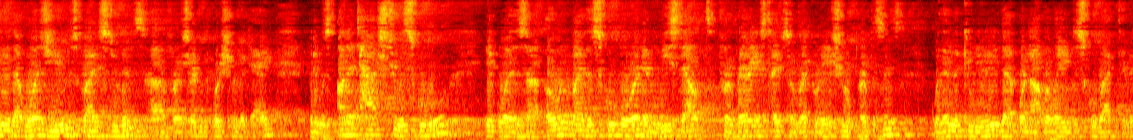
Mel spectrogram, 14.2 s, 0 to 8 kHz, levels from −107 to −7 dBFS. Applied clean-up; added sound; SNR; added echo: none; Telephone; 18 dB; reverberation time 2.5 s.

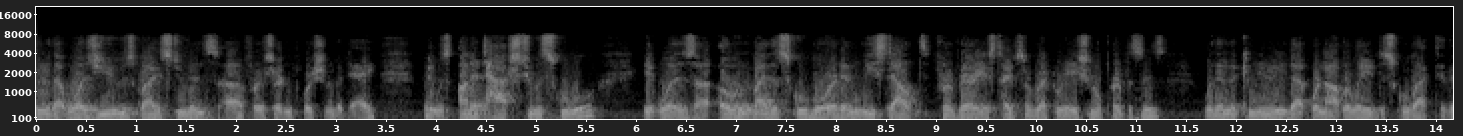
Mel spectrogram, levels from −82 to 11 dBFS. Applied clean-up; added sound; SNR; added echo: none; none; none; none.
